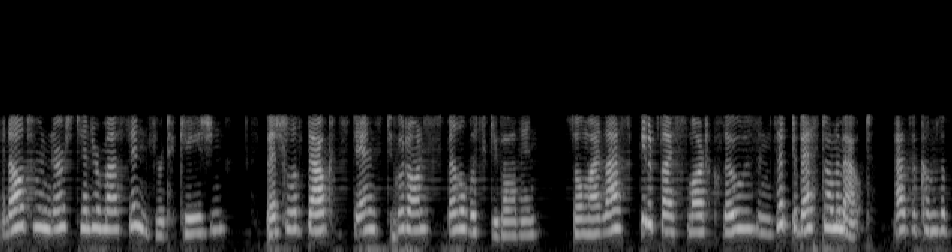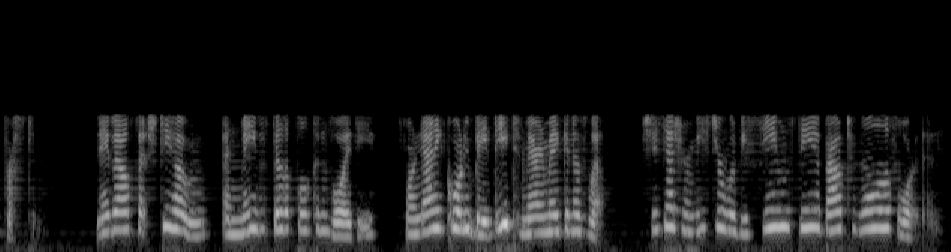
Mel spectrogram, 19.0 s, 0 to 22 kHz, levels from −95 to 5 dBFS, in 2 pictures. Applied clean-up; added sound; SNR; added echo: neural mask model DeepFilterNet 3.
